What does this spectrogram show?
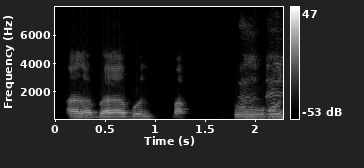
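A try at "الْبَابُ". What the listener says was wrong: Al-babu, jangan pakai tanwin. Al-babu.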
